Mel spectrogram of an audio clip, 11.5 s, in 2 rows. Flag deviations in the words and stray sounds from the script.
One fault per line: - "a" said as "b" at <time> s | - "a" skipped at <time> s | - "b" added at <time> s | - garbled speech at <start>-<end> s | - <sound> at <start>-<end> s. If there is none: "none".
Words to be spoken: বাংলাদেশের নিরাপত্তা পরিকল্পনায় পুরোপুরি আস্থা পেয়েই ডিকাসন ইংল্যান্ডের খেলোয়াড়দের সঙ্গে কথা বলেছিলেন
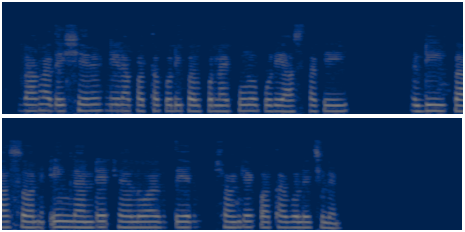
none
